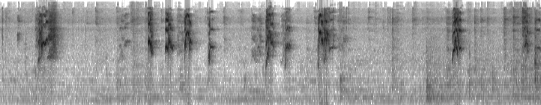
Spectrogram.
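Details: Pet lovebirds, a Green Personata and a Yellow Pastel Pied, chirping in the morning: short sharp high chirps in scattered bursts, several quick pairs and triplets, with quiet pauses between.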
